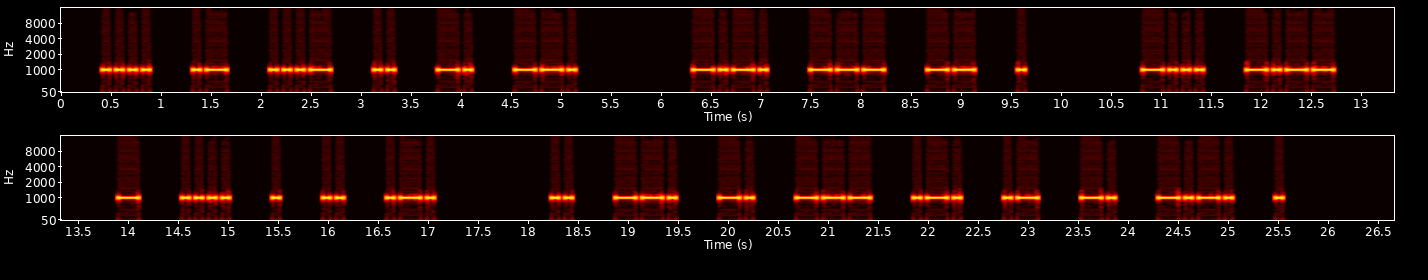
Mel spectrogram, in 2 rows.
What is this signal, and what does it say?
Morse code, heard as a keyed tone, about 18 wpm, spaced as for 12 wpm, 1000 Hz. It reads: HAVING COME BY THEIR IGNORANCE
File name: qotdfiles / 12wpm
